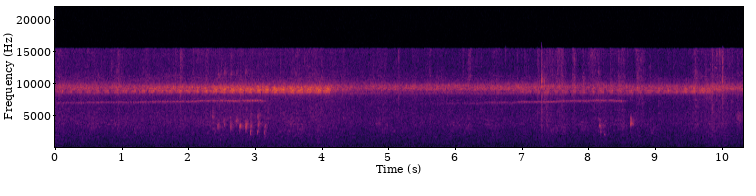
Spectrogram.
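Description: Insects trilling steadily at a very high pitch, with a second, fainter trill coming and going. A cluster of brief high chirps sounds about two and a half seconds in.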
